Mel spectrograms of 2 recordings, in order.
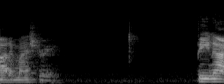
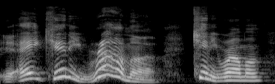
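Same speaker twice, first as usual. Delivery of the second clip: calling out; 7 semitones higher, 6 dB louder, slower than usual. Real, not acted. Greeting a viewer in chat.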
